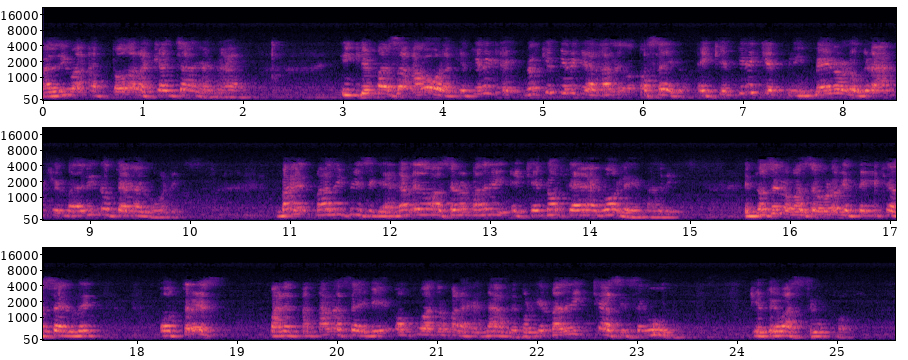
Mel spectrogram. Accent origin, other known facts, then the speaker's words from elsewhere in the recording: Uruguay; Yo, más que como uruguayo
